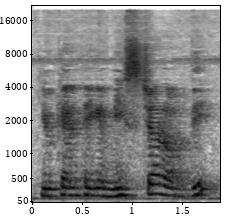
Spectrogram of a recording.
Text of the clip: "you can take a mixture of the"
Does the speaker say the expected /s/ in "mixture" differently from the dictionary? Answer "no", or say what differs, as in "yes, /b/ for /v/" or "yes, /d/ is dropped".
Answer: no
